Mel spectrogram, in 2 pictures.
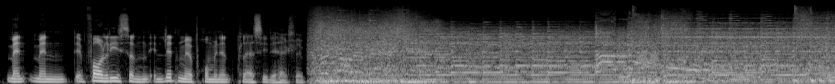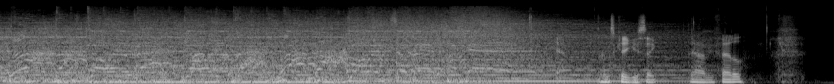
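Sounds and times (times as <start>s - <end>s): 
speech: 0.1s - 3.8s, 14.6s - 16.4s
steady low bass line: 3.1s - 15.6s
isolated piano part from a rock song playing dense sustained chords: 4.2s - 15.6s.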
